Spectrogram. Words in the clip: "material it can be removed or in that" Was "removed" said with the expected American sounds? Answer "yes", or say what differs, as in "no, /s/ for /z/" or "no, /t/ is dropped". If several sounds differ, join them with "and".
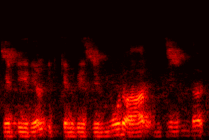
no, /v/ is dropped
